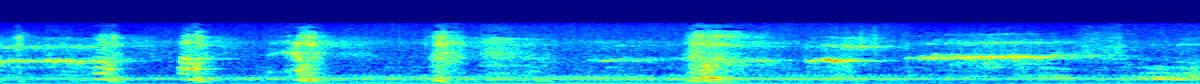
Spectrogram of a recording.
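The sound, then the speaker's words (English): A car skids hard with tires squealing in a string of short, loud screeches, ending in a longer drawn-out squeal, with an engine rumbling underneath. “Stop this car. Let me out.”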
